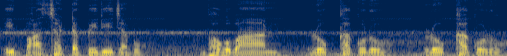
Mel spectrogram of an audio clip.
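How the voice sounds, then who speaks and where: A man's voice: medium pitch, fairly even intonation, normal speed, close to an everyday voice. A man voicing a frightened, pleading villager in a cartoon ghost story, with an anxious, dramatic delivery. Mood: fearful. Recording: background music under the voice.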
